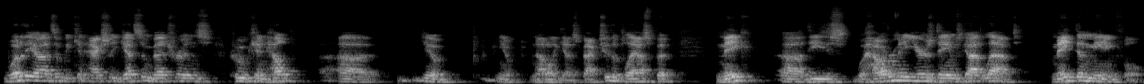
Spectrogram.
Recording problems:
off-mic speech; far
room echo; very slight; dies away in 0.3 s

